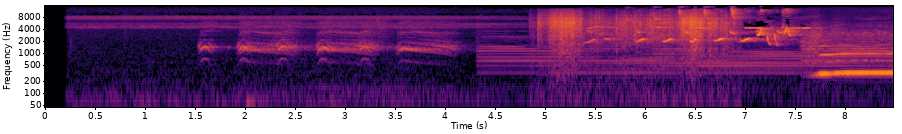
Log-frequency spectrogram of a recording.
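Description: Four harsh, crow-like bird calls over a steady high whine. About halfway through, music of held notes fades in, with short bird chirps, and a strong sustained woodwind-like note enters near the end.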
